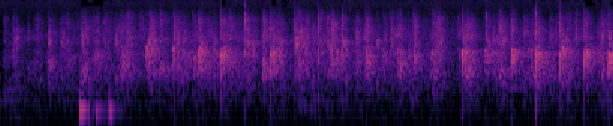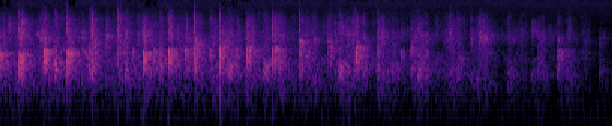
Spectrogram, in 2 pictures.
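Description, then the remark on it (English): An audience applauds a group of pastors steadily for about twelve seconds, a dense, sustained patter of many hands clapping at fairly even loudness, with no one speaking over it. “I think they deserve a round of applause.”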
